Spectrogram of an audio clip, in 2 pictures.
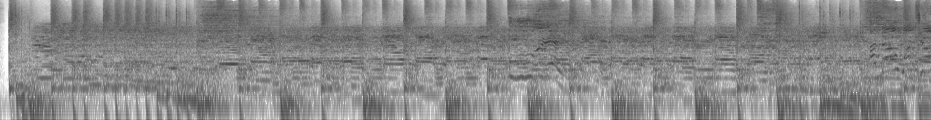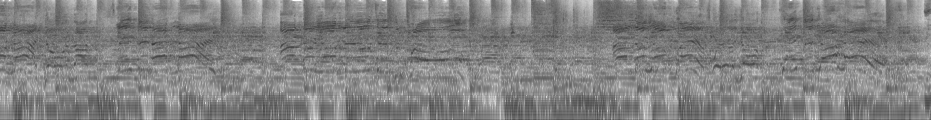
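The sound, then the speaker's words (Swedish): A loud, dense rock song plays throughout, driven by heavy pounding drums with a short slapback echo on every hit, on snare, toms and bass drum alike, and energetic vocals over the full band. “ett litet sånt delay som … hade på sången”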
